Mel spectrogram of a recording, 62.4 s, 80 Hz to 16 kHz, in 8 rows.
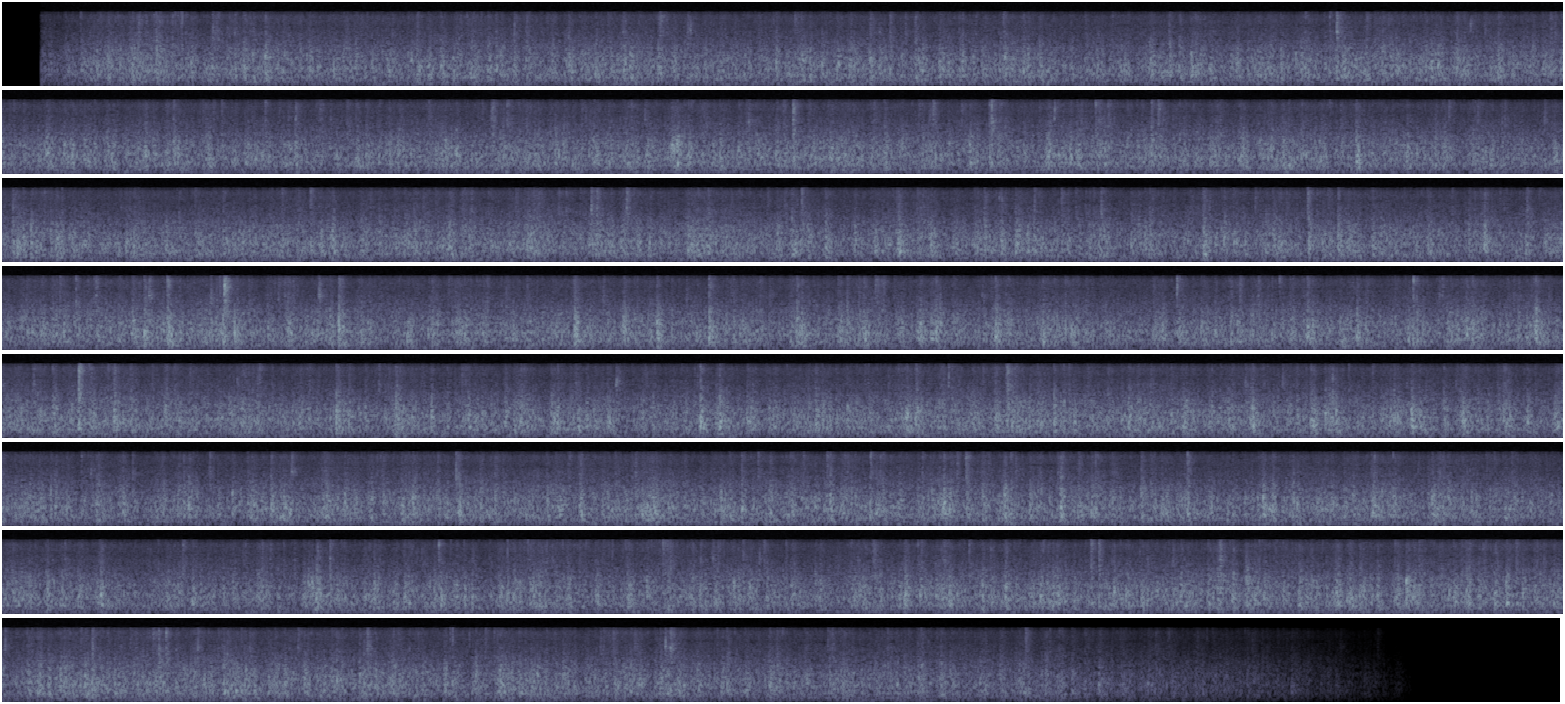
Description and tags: This is the sound of rain falling on a caravan roof in Normandy at night. Recorded with Voice Record Pro on an iPhone 4S. Modified to improve stereo spread in Logic.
